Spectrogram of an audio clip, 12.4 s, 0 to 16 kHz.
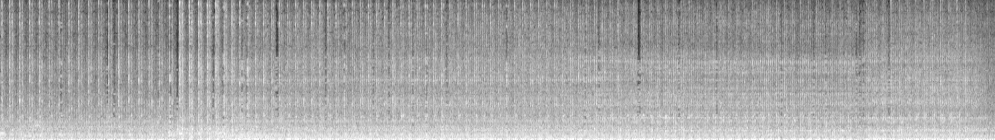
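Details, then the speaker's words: Reassembled McCormick Super W6 four-cylinder tractor before an antique tractor pull, with the fan hitting something: steady low chuffing idle that stumbles now and then; sounds choppy, suspected not firing on all four cylinders. "I want to see if it's hitting on all four cylinders because it sounds a little choppy doesn't it"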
